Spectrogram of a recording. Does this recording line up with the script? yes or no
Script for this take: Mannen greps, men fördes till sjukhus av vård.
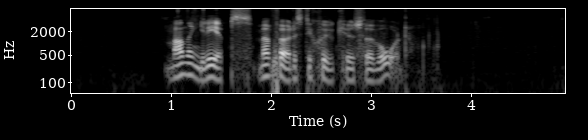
no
